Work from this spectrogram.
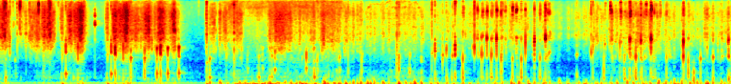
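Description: Two dry blue cellulose kitchen sponges are held together and squeezed and rubbed between both hands close to the microphone. The result is a dense run of crunchy, crackling, scratchy rubbing over a heavy low rumble, growing loudest and fullest in the middle before settling into steady rapid crackles.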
